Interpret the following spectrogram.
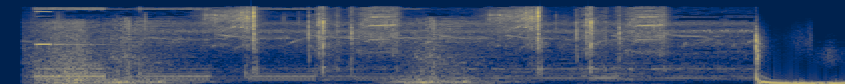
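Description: Intro music with sustained tones and a series of sharp clicks, ending in a loud, deep boom near the end.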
